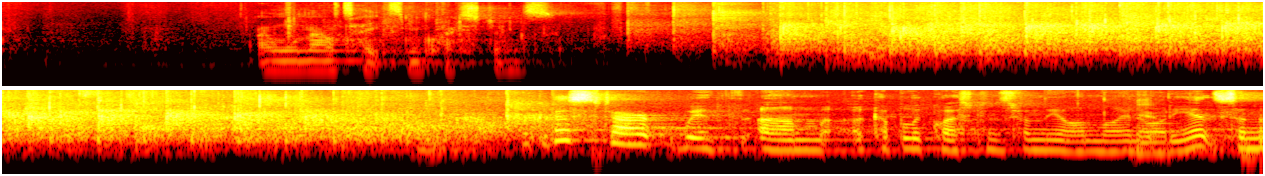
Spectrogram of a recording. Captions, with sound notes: I will now take some questions. (audience applauds) - I'll just start with a couple of questions from the online audience,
